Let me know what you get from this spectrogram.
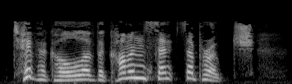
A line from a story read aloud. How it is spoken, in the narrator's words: barked Kane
